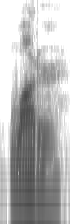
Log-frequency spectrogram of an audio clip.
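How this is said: It is said in an American accent. "Americans say water"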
